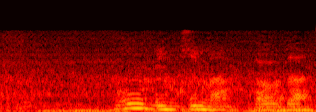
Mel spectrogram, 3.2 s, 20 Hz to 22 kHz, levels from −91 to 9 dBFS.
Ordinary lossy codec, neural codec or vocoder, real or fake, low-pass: none; codec, 16 kHz, 16 kbps, FunCodec, trained on Chinese and English, 50 frames a second; fake; 7.2 kHz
